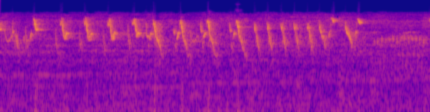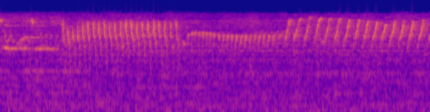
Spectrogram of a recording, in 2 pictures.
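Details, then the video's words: Canary singing a varied full song as a tutor for other birds: fast clipped chirps, then a softer warble, then long rapid rattling trills on one high pitch. "Burung kenari ful isian cocok untuk masteran"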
